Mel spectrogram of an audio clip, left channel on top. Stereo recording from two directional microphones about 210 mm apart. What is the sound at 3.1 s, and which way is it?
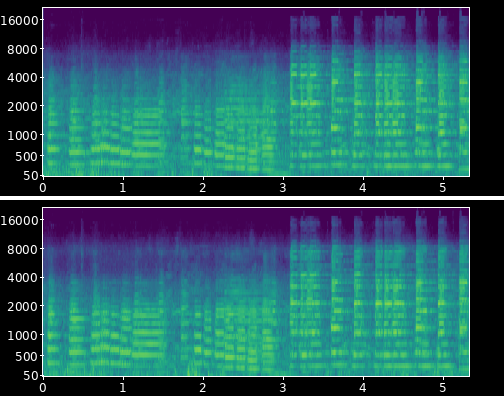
Music, 5° left (ahead or behind).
